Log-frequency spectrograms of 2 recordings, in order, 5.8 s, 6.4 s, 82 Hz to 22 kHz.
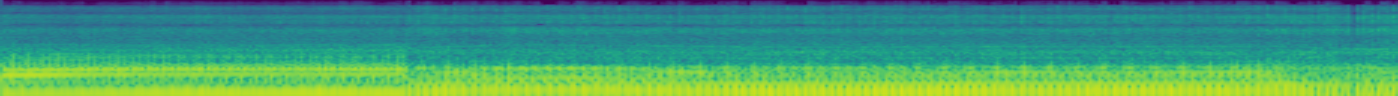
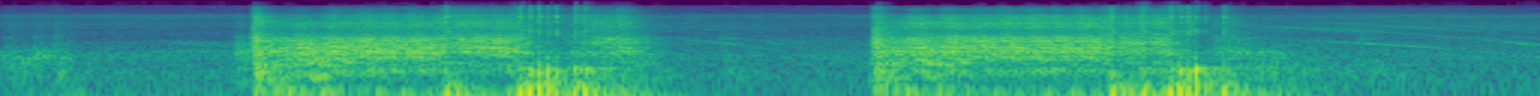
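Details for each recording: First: Nissan 240SX S14 with RB25, car still jacked up, after fitting a forklift starter to cure starting problems: the starter sounds odd, but the engine catches in under two seconds and settles to a deep, steady idle. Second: Nissan 240SX S14 with RB25 and starting issues, fitted with a forklift starter: three heavy, deep cranking bursts, last catching into rough idle, sounds like a truck; loud but working oversized starter.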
